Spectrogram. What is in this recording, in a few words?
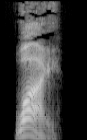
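"y", US English, male; sounds-of-american-english; everyone-can-use-english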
